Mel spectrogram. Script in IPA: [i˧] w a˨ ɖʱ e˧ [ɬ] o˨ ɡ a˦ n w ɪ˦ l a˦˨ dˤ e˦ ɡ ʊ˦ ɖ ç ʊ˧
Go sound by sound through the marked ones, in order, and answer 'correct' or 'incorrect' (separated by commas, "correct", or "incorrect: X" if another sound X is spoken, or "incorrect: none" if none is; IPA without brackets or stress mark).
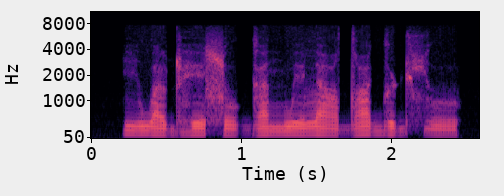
correct, correct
